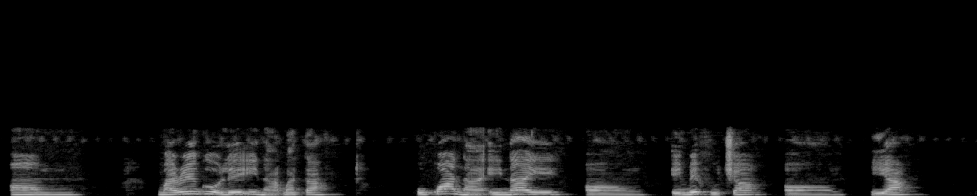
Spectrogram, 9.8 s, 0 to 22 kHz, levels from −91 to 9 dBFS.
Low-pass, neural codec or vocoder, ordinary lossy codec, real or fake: none; none; none; real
